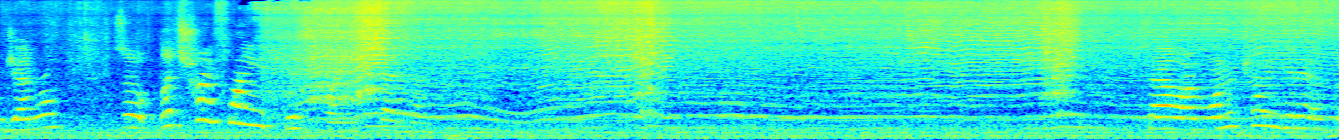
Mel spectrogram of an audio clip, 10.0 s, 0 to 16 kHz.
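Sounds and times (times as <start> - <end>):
toy drone propellers whirring: 2.0 - 10.0.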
